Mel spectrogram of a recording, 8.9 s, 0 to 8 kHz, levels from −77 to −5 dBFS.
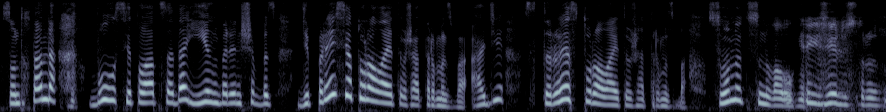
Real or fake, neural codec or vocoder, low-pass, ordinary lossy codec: fake; codec, 16 kHz, 2 kbps, X-Codec, WavLM features, trained on Multilingual LibriSpeech; none; none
